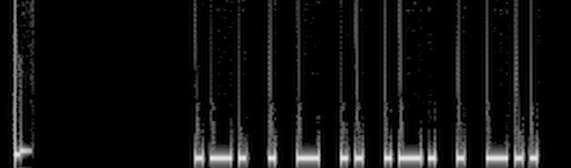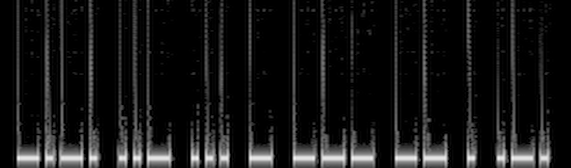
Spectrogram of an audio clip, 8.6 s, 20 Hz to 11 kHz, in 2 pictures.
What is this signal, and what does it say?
Morse code, heard as a keyed tone, about 22 wpm, 700 Hz. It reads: RETIRED CUSTOMER
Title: Practice QSO - Exchange 3 - More Info - 22wpm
